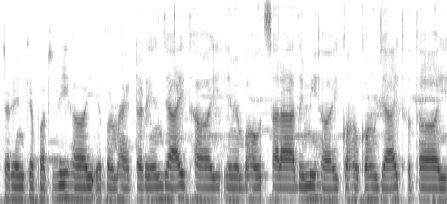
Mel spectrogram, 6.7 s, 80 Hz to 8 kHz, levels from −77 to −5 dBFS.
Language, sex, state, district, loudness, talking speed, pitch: Bajjika, male, Bihar, Vaishali, -31 LUFS, 195 wpm, 130 Hz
